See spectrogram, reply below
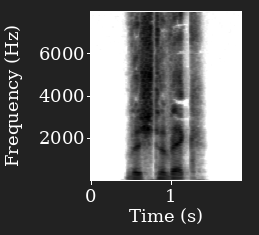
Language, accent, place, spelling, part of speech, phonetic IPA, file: German, Germany, Berlin, wischte weg, verb, [ˌvɪʃtə ˈvɛk], De-wischte weg.ogg
- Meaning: inflection of wegwischen: 1. first/third-person singular preterite 2. first/third-person singular subjunctive II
